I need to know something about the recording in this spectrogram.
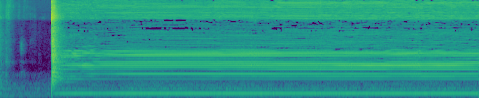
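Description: Electric hair clippers click on and buzz steadily.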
